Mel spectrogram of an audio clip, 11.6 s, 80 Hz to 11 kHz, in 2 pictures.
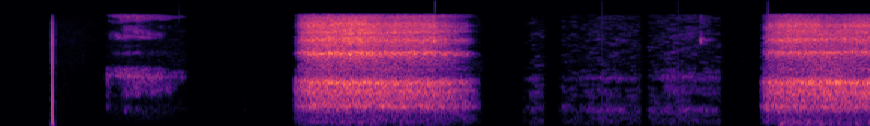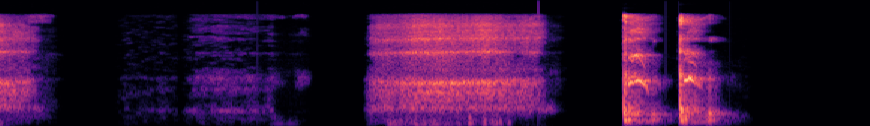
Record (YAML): exhalation_length: 11.6 s
exhalation_amplitude: 28387
exhalation_signal_mean_std_ratio: 0.39
survey_phase: beta (2021-08-13 to 2022-03-07)
age: 18-44
gender: Male
wearing_mask: 'No'
symptom_cough_any: true
symptom_runny_or_blocked_nose: true
symptom_sore_throat: true
symptom_fatigue: true
symptom_headache: true
symptom_other: true
smoker_status: Never smoked
respiratory_condition_asthma: false
respiratory_condition_other: false
recruitment_source: Test and Trace
submission_delay: 1 day
covid_test_result: Positive
covid_test_method: ePCR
